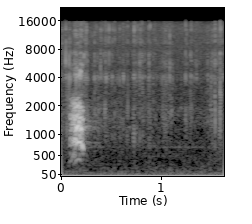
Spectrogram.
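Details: Puppy in a kennel giving a single short, sharp yip-like bark, then quiet with a low background hum.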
